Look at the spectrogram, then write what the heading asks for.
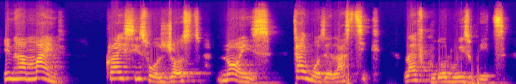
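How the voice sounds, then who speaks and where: A woman's voice: mid-range voice, animated, takes it slowly, rough recording. A woman narrating a folktale as a storyteller, with dramatic, emphatic phrasing.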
